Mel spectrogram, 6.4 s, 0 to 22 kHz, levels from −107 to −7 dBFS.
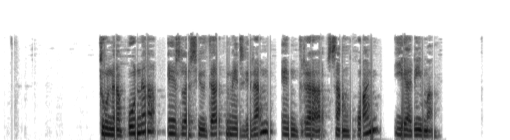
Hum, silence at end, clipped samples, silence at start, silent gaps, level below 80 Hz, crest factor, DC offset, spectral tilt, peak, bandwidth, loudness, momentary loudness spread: none; 0.95 s; under 0.1%; 1.25 s; 3.47-3.52 s; -48 dBFS; 18 dB; under 0.1%; -5 dB/octave; -2 dBFS; 8.2 kHz; -19 LUFS; 6 LU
